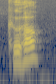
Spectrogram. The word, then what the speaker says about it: Cujo: Also, weird fact for the day, apparently Cujo is actually pronounced Cujo. It's supposed to have like a Mexican connotation to it.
